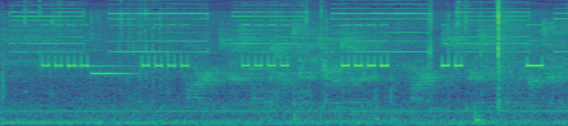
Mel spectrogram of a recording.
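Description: Bursts of four or five sharp high beeps repeat about once a second over low cabin hum; the add-on module is alarming and blocking the start. Cause suspected, not confirmed.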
